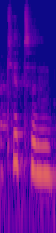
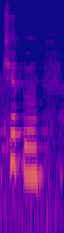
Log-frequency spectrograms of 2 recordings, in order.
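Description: First: The middle t sound is short. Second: The middle t sound is held long. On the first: The speaker calls it right. "we don't hang on to the consonants" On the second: The speaker calls it wrong. "but we would never, like, kitten"

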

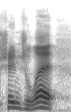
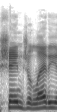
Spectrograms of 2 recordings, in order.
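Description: First: The surname ends without an added vowel. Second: The surname ends with an added ee vowel. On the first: The speaker calls it right. "my name's" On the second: The speaker calls it wrong. "If you're analyzing"

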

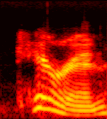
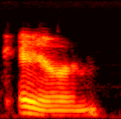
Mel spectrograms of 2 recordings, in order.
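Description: First: The word is said with two syllables. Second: The word is said with one syllable. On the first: The speaker calls it wrong. "pronouncing this like the name Karen" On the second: The speaker calls it right. "the pros know to use one syllable instead of two"

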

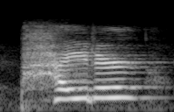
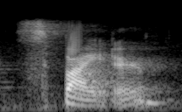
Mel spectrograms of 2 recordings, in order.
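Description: First: The word starts without the s sound. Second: The word starts with an s sound. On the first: The speaker calls it wrong. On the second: The speaker calls it right.

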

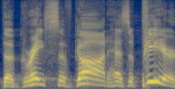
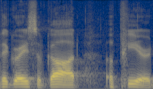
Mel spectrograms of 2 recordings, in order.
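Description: First: It is said with strong, dramatic emphasis. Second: It is said casually, as an offhand aside.

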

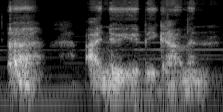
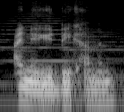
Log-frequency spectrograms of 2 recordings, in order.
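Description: First: It is said with a weary, exasperated groan. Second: It is said in a plain, neutral tone.

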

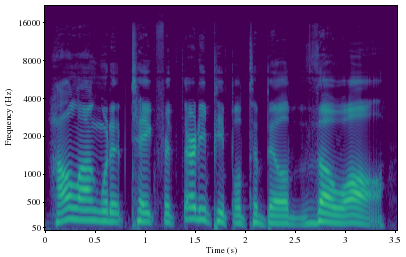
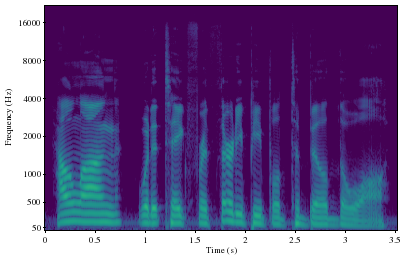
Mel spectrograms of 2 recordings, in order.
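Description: First: The word 'the' is clearly emphasized. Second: The word 'the' gets no special emphasis.

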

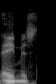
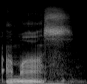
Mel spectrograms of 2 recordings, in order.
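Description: First: The name is said with an English pronunciation. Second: The name is said with a Hebrew pronunciation. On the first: "It's Amos to us" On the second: "in Hebrew, is Amos"

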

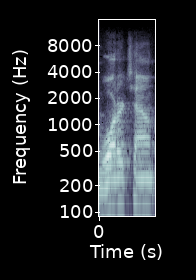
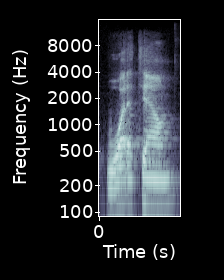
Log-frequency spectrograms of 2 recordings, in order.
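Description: First: It is said in a standard American accent. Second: It is said in a local Boston accent.

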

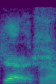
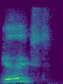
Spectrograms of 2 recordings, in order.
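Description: First: The word ends with an 'sh' sound. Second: The word ends with an 'st' sound. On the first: The speaker calls it right. "it's Gesh" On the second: The speaker calls it wrong. "I always thought it was Geist"

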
